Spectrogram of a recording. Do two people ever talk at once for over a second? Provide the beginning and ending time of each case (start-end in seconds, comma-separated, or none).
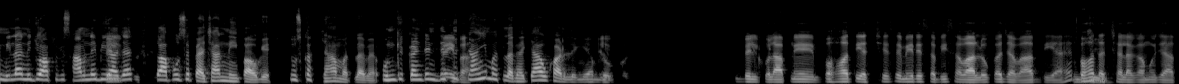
none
